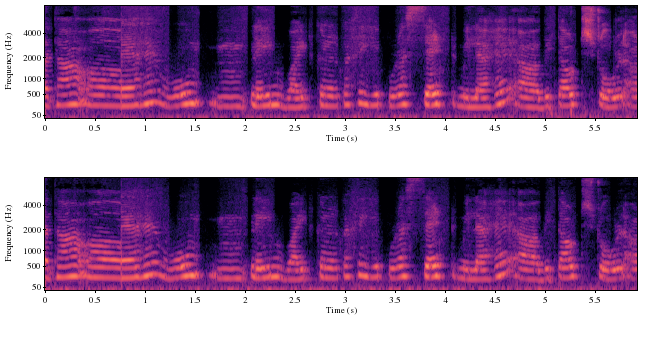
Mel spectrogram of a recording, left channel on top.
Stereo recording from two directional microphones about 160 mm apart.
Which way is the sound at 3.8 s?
10° right (ahead or behind).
